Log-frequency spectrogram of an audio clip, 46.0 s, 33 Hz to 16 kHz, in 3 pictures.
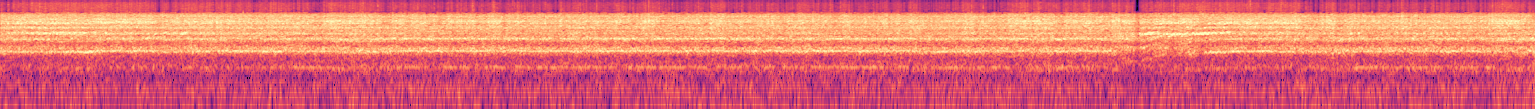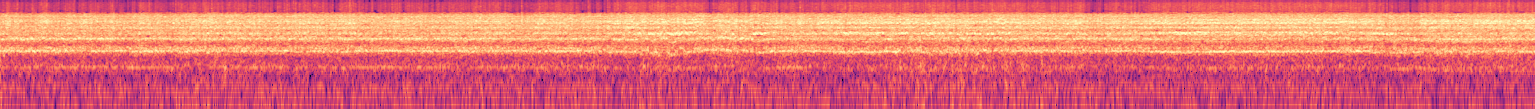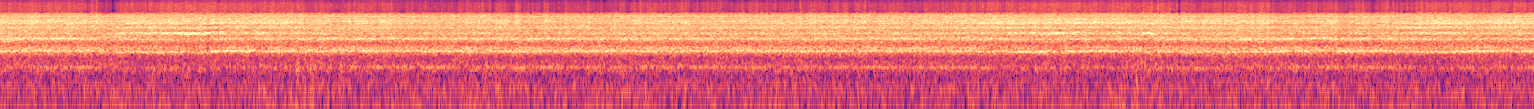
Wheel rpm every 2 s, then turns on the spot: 230, 230, 230, 240, 230, 200, 220, 230, 230, 230, 230, 220, 220, 230, 210, 220, 220, 230, 230, 230, 230, 220, 230.
none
